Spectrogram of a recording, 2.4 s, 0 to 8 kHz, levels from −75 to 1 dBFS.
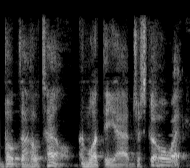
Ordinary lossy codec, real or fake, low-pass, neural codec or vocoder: MP3, 64 kbps; fake; 7.2 kHz; codec, 24 kHz, 0.9 kbps, WavTokenizer, medium music audio release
